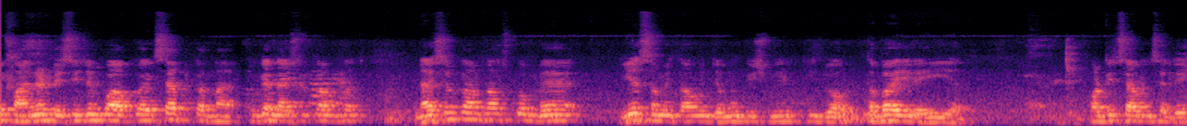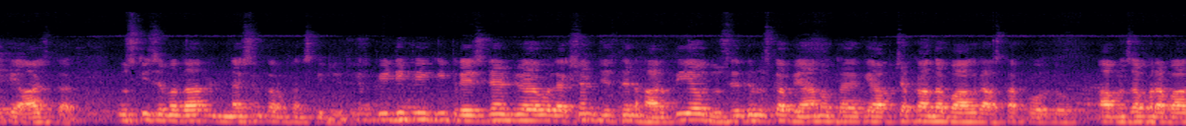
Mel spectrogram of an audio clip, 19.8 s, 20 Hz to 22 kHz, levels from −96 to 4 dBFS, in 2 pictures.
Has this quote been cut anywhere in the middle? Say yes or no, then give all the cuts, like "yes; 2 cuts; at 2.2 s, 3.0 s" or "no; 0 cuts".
yes; 2 cuts; at 2.0 s, 13.0 s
